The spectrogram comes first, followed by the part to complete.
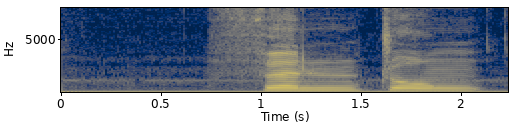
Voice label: "fenzhong", Chinese; Chinese lessons

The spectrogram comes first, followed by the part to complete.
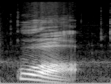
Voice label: "guo", Chinese

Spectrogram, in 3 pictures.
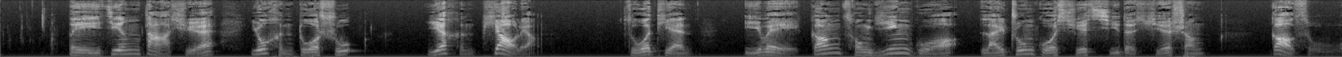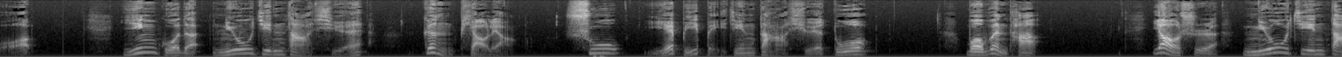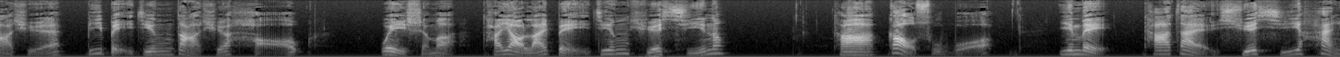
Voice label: Listening Comprehension, Chinese

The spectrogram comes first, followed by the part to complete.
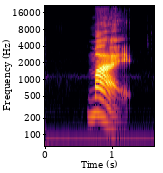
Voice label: "mai", Chinese; 卖; sell; verb

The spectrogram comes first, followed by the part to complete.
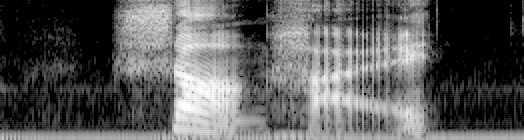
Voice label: "shanghai", Chinese; Chinese lessons

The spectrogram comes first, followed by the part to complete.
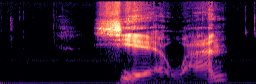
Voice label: "xiewan", Chinese

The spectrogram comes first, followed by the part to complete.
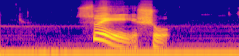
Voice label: "suishu", Chinese

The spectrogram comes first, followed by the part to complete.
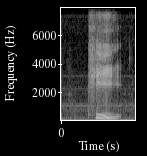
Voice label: "ti", Chinese

